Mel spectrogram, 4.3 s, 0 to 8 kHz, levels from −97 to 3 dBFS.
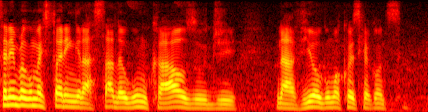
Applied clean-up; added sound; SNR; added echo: none; none; none; none.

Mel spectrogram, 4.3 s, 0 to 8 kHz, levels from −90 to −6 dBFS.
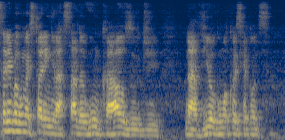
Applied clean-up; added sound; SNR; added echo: none; none; none; reverberation time 0.2 s.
